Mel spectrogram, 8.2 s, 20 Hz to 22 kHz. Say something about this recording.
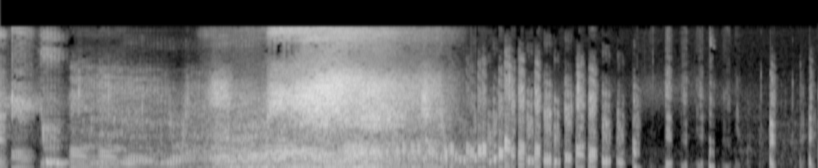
grod beast 1
The sound of a virtual beast breathing in a low growl. Made from a slowed down human voice. Sounds a little like a lion or tiger. Part of my virtual beasts pack.
ambience, animal, atmosphere, breath, dark, electronic, growl, human, lion, noise, processed, sci-fi, synth, tiger, voice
